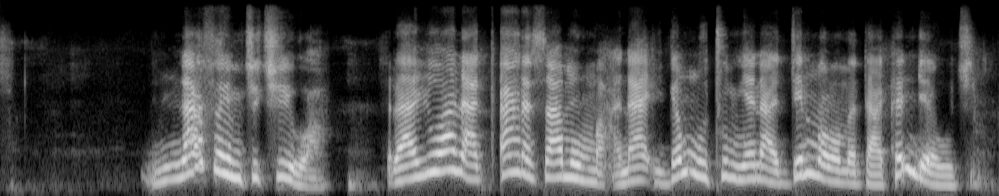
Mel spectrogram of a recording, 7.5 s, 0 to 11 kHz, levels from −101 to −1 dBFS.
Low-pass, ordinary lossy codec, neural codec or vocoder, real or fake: 9.9 kHz; none; codec, 44.1 kHz, 2.6 kbps, SNAC; fake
